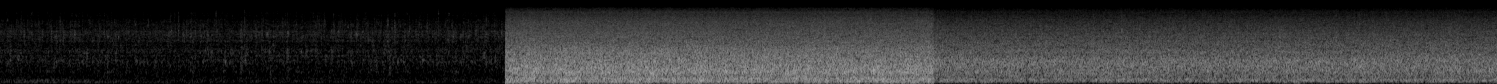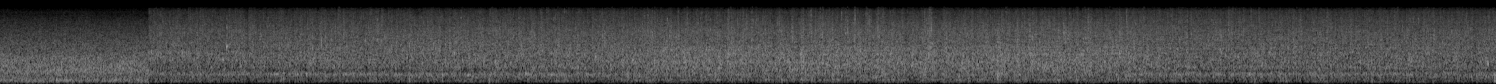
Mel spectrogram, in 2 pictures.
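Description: Stream water rushing and splashing over rocks, a steady rush that jumps abruptly in loudness between shots: quieter for the first few seconds, loudest for a few seconds after that, then steady.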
